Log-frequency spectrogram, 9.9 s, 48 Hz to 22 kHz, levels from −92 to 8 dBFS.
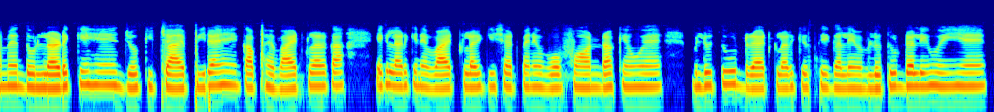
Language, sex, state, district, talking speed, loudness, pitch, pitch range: Hindi, female, Rajasthan, Nagaur, 240 wpm, -17 LUFS, 200 Hz, 190-205 Hz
